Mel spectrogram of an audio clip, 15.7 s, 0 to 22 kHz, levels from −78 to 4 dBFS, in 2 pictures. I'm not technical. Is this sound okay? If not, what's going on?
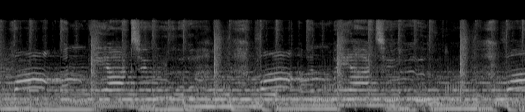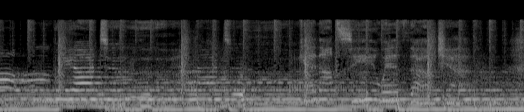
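Yes, no faults heard here.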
